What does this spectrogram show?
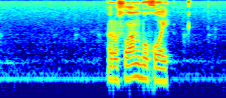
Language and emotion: Russian, neutral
